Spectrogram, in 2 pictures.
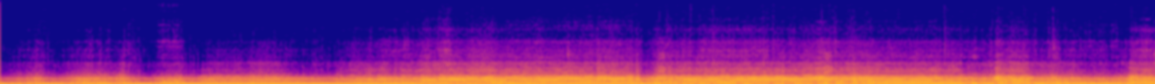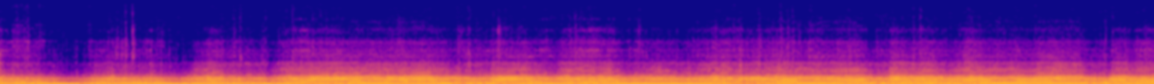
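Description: Rally car engine heard from inside the cabin at full stage pace, its revs climbing and dropping again and again as the driver accelerates, shifts and lifts for corners.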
